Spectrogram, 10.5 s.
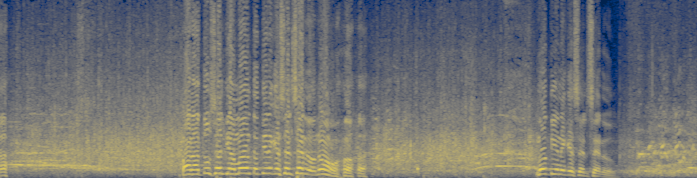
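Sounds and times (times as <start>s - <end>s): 
speech: 0.0s - 0.3s, 2.7s - 5.6s, 8.0s - 9.7s
audience applause: 0.0s - 8.3s, 9.2s - 10.4s
laughter: 4.8s - 7.9s, 9.3s - 10.4s.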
